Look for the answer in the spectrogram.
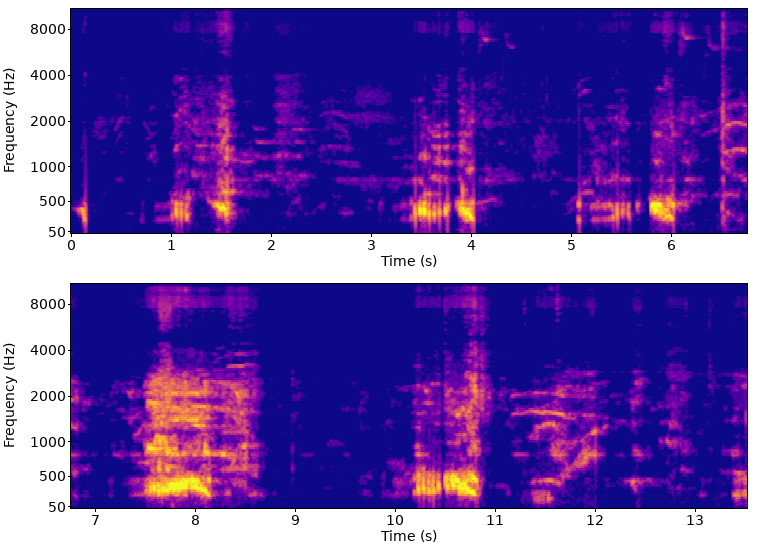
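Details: Two domestic pigeons, of the breed named Metraj, give low, throaty coos in short rolling bursts with quiet gaps between.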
